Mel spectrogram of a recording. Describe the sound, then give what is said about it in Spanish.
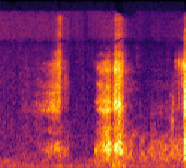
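A person sneezes: two short breathy intakes build up, then a sharp, loud sneeze bursts out at the end. “Salud.”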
